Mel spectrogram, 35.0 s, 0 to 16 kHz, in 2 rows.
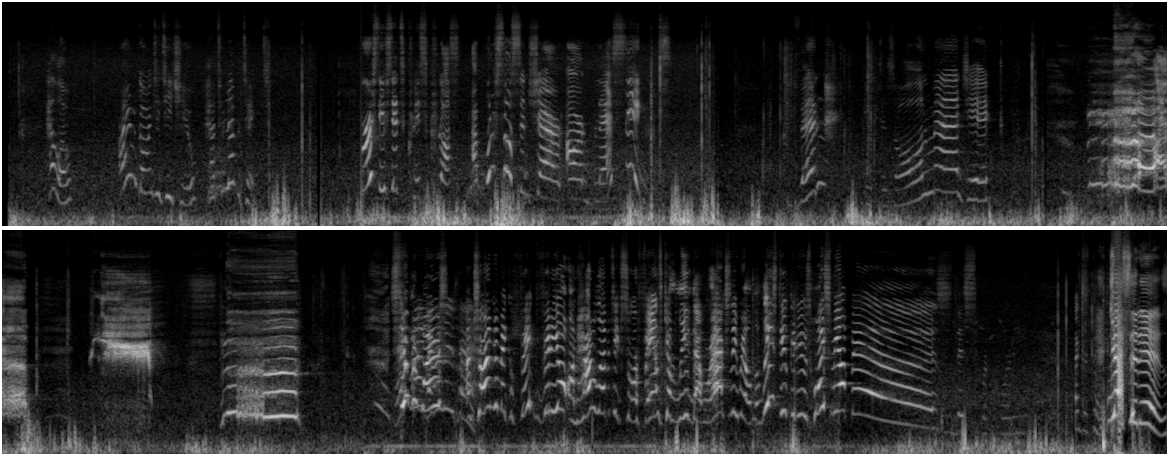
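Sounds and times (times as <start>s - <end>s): boy speaking: 0.7s - 1.1s, 1.8s - 4.0s, 5.4s - 10.1s, 11.9s - 12.6s, 13.2s - 14.9s, 23.2s - 32.8s, 33.6s - 34.9s
wind rumble on microphone: 2.7s - 19.0s, 20.1s - 21.5s, 27.1s - 29.8s, 30.4s - 34.2s
children shrieking: 16.3s - 17.9s, 18.8s - 19.8s.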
